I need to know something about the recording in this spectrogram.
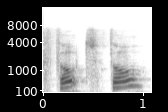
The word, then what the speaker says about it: thought: Instead of thought, it's an ah sound here.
